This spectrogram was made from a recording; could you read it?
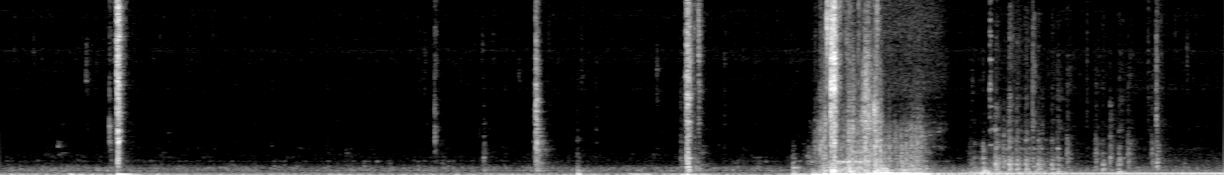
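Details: Samsung Bespoke refrigerator noise: a few sharp ticks, then a brief jangling rattle as the fridge kicks on into a steady low hum; rattle with no clear cause.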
